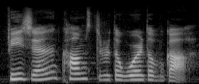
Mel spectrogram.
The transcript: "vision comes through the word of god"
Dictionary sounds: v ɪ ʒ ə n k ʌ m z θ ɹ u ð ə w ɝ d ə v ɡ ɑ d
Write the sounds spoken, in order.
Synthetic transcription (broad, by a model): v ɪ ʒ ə n k ʌ m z θ ɹ u ð ə w ɝ d ə v ɡ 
